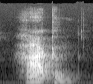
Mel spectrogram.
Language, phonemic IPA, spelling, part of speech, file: Dutch, /ˈɦaːkə(n)/, haken, verb / noun, Nl-haken.ogg
- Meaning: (verb) 1. to hook, to catch 2. to crochet 3. to long strongly for; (noun) plural of haak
